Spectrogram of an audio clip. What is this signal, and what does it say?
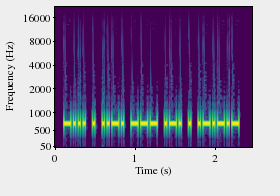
Morse code, heard as a keyed tone, about 40 wpm, 700 Hz. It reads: BEFORE.
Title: Sentences from Top 1000 Words - Review Part 5 - 40wpm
